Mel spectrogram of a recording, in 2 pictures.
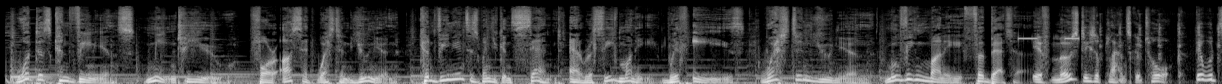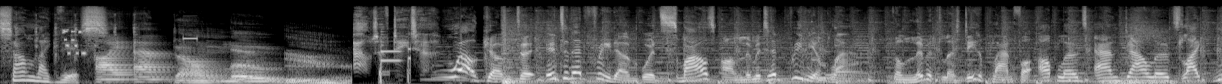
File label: TV commercials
